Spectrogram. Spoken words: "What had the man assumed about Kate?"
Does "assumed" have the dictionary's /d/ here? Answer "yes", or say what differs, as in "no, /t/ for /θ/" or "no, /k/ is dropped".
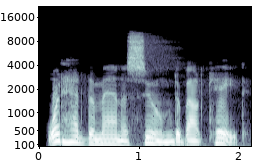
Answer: yes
